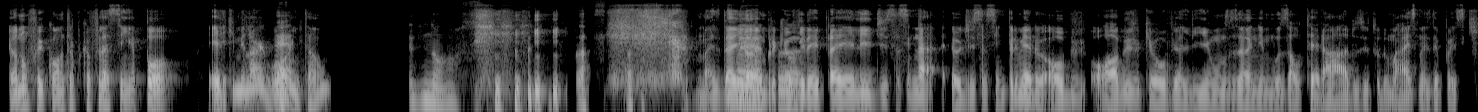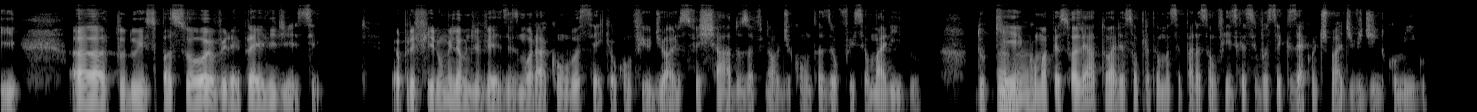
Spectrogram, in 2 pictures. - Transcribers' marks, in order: laugh; laughing while speaking: "que situação"
- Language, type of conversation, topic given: Portuguese, advice, Como você lida com a ansiedade ao abrir faturas e contas no fim do mês?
